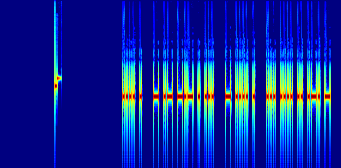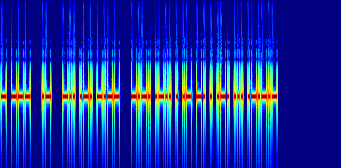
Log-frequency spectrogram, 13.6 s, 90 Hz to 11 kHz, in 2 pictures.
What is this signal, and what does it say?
Morse code, heard as a keyed tone, about 34 wpm, 700 Hz. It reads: HE TAKES THE SHIRT TO A DRY CLEANERS.
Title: Additional Easy Phrases 35wpm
